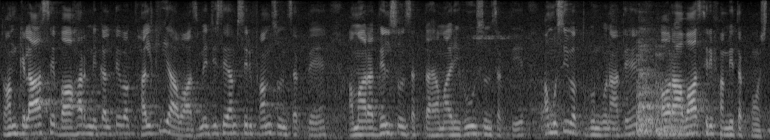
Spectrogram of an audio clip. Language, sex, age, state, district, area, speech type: Urdu, male, 30-45, Delhi, North East Delhi, urban, spontaneous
